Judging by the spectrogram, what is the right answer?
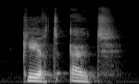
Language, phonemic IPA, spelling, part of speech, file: Dutch, /ˈkert ˈœyt/, keert uit, verb, Nl-keert uit.ogg
- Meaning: inflection of uitkeren: 1. second/third-person singular present indicative 2. plural imperative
